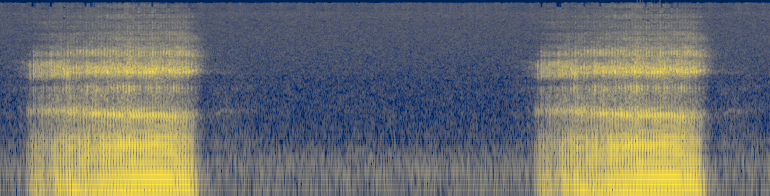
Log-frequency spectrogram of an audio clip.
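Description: Two loud, rattling, buzzing inbreaths about four seconds apart with quiet between; heavy snoring.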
